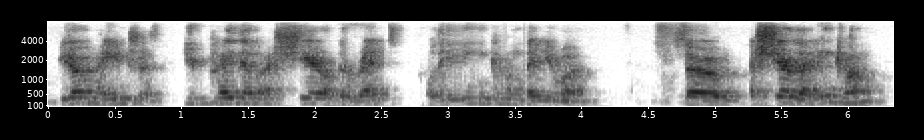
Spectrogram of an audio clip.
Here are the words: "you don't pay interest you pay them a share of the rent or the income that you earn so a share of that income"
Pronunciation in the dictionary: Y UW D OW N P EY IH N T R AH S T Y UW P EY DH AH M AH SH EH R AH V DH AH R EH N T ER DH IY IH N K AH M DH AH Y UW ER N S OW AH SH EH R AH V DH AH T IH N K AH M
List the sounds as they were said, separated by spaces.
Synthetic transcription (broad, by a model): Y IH D OW N P EY IH N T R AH S T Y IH P EY DH AH M AH SH EH R AH V DH AH R EH N T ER DH IY IH N K AH M DH AH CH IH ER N S OW AH SH EH R AH V DH AH T IH N K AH M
